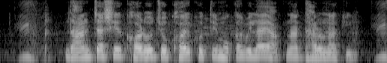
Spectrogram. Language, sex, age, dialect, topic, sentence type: Bengali, female, 51-55, Standard Colloquial, agriculture, question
